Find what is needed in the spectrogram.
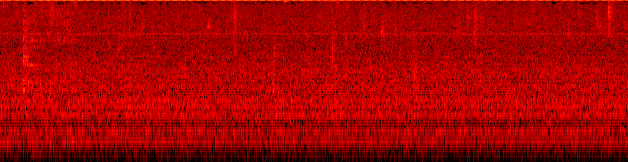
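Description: Steady low background hum with a few faint steady tones in it, and a faint click at the very start.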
